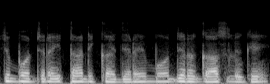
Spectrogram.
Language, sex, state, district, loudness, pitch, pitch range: Hindi, male, Arunachal Pradesh, Longding, -15 LUFS, 130 Hz, 125-135 Hz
